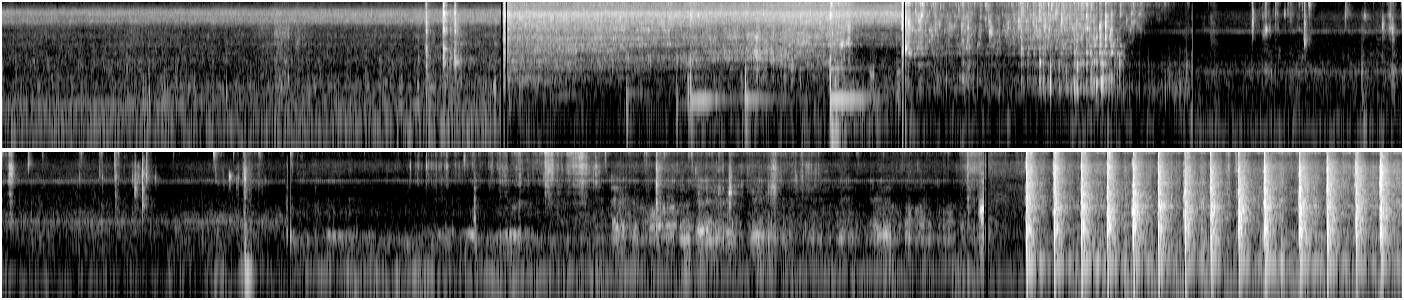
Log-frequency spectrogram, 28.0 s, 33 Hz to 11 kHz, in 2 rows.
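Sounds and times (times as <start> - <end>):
water poured into plastic tub: 9.0 - 11.6.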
